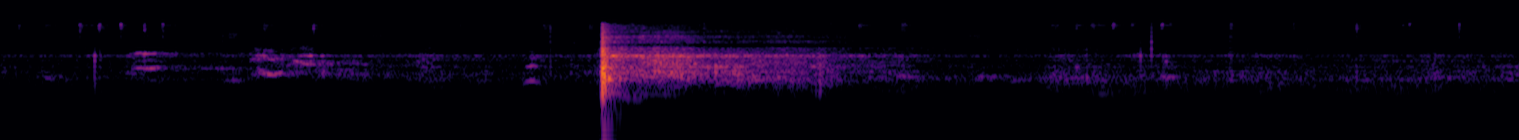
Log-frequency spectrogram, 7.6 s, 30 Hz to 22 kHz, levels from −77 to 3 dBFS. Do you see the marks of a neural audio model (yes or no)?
yes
